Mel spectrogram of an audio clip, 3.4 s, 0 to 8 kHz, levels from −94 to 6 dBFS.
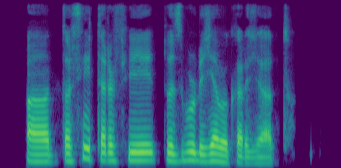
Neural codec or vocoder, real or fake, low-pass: codec, 16 kHz, 2 kbps, X-Codec, WavLM features, trained on Multilingual LibriSpeech; fake; 7.2 kHz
